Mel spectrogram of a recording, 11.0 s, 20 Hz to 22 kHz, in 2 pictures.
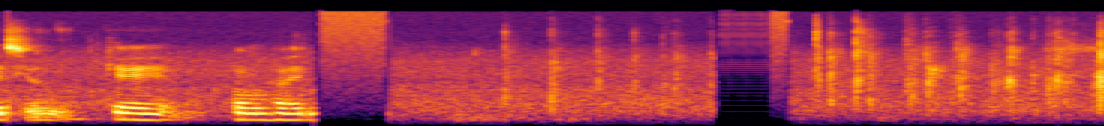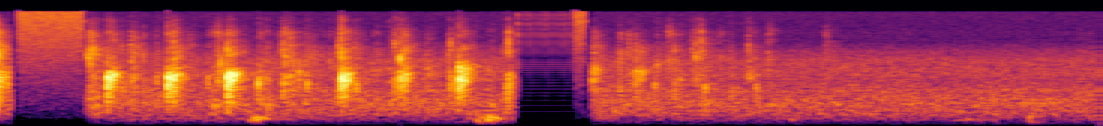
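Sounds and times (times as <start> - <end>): audience applauding: 2.5 - 9.8.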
